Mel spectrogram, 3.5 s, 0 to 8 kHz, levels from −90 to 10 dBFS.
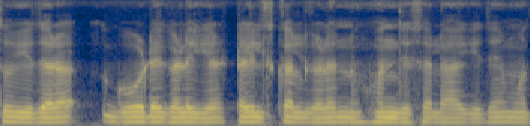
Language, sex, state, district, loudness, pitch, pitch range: Kannada, male, Karnataka, Koppal, -15 LUFS, 110 Hz, 110-115 Hz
